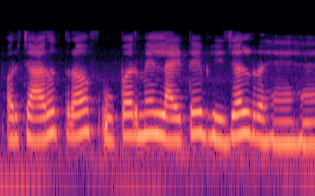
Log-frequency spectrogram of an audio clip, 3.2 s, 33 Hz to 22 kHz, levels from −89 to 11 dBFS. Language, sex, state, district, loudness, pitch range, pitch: Hindi, female, Jharkhand, Garhwa, -14 LUFS, 220-260 Hz, 245 Hz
